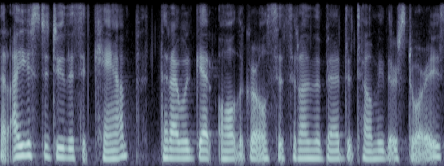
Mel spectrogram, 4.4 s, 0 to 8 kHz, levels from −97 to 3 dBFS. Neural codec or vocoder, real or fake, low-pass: none; real; 7.2 kHz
